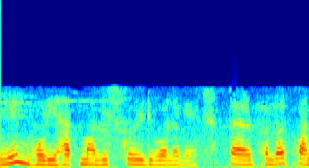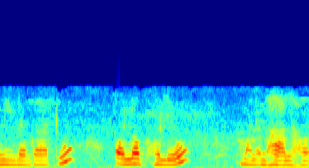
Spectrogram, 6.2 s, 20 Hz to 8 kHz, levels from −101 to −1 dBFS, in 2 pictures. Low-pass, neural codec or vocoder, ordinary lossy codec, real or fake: 7.2 kHz; none; AAC, 16 kbps; real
